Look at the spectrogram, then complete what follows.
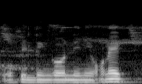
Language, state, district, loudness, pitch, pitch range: Kokborok, Tripura, West Tripura, -17 LUFS, 105 Hz, 105-120 Hz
